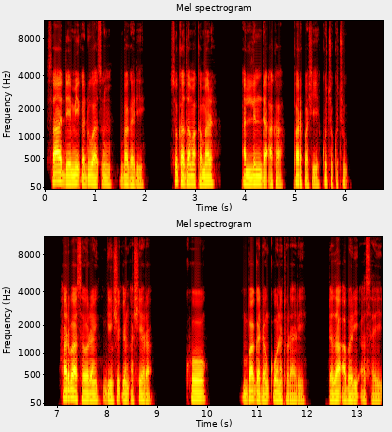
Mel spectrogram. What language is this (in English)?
Hausa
